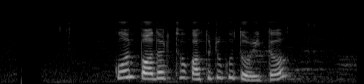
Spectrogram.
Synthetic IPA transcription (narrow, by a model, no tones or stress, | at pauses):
konpɔd̪oɾt̪ʰokɔt̪oʈukut̪oɾit̪o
